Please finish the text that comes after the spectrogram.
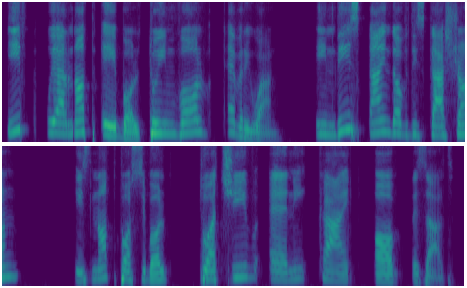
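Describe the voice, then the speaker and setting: A man with an Italian accent gives panel remarks in a smooth, rather high voice. He moves slowly, phrase by phrase, in halting but emphatic non-native English. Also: lively intonation, no room sound. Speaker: professor, panel speaker.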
